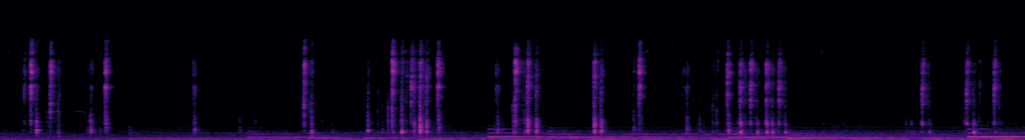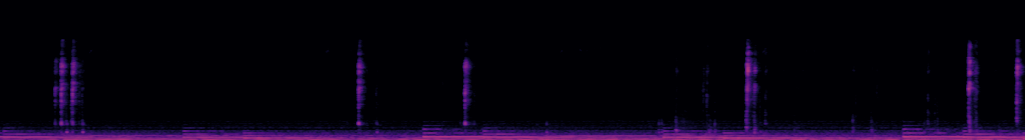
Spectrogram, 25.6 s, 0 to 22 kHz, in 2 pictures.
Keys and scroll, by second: 1.8-2.4 Down, 4.0 Return, 4.8-7.4 typing, 5.4 Down, 5.9 Down, 6.0 Down, 6.1 Down, 7.9 Down, 8.5 Down, 9.2 }, 9.3 }, 9.5 }, 9.7 }, 11.5 }, 12.4 ., 13.5 ., 13.7 ., 17.2 }, 18.6 }, 22.1 Up, 24.9 v.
